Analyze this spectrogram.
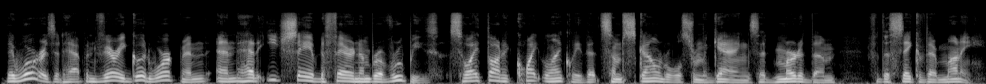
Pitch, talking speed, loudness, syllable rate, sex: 130 Hz, 230 wpm, -19 LUFS, 5.7 syllables/s, male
